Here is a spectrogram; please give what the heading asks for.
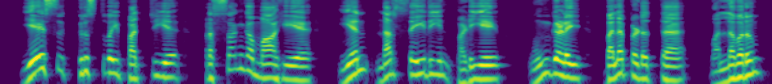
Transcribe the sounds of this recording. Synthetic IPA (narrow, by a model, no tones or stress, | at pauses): jeːsɯkɪɾɪst̪ɯʋɐɪpːɐʈrɪjɐpɪɾɐsɐŋɡɐmaːɣɪjɐ | ɛnnɐɾsɛjðɪjɪnpɐɽɪjeː | ʊŋɡɐɭɐɪ | bɐlɐpːɐɽɯt̪ːɐ | ʋɐlːɐʋɐɾɯm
